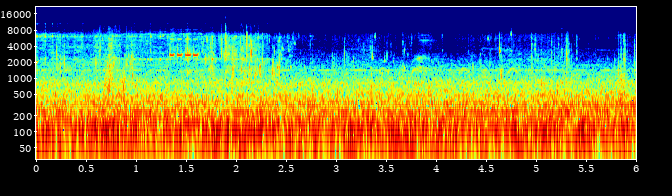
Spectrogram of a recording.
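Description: Water lapping and sloshing against the hull of a sit-on-top fishing kayak, with scattered small clicks and knocks from the angler handling rod and gear while landing a fish.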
